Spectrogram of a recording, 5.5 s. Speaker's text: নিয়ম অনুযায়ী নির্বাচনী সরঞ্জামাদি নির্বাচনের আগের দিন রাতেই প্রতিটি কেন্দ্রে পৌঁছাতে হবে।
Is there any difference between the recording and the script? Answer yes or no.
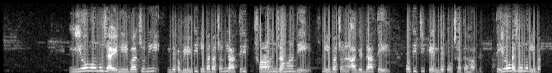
yes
